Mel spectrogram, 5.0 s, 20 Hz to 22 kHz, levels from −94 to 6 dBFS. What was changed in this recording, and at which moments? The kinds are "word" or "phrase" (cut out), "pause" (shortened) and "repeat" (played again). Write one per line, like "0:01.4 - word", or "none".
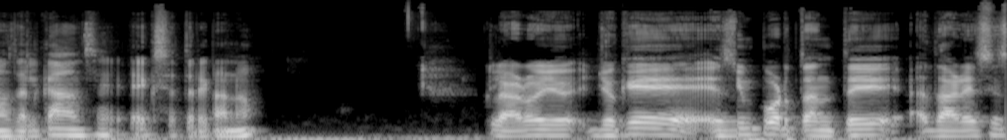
0:01.1 - word
0:02.4 - pause
0:03.1 - word
0:03.7 - word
